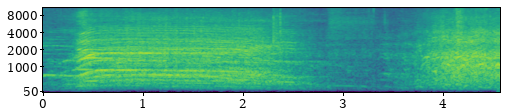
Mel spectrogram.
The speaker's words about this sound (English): When the cheer stopped, the boo started, and when the boo stopped, the cheers went on. Sheila Hancock, they're on your side.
